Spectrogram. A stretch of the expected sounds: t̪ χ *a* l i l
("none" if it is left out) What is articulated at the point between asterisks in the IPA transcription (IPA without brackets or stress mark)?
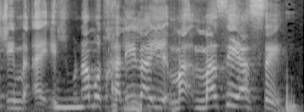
a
